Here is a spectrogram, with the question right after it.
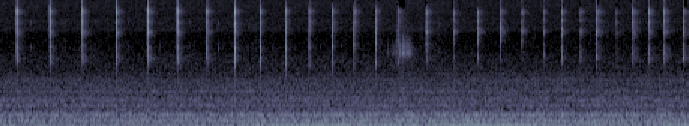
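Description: Small steel tweezers are held by the fingertips close to the microphone, their tips pinched together and released so metal clicks on metal. A steady run of sharp, very short, bright clicks speeds up toward the end, over a constant low hum.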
